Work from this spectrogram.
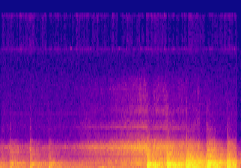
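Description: Copper rivets are hammered and clenched on a wooden boat hull at a hand-built shipyard, with sharp, evenly spaced metallic strikes about twice a second over a steady background hum, and no talk.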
